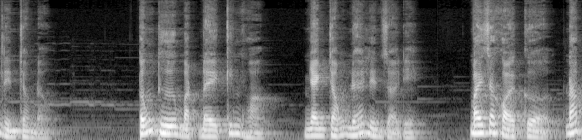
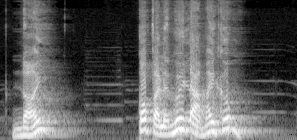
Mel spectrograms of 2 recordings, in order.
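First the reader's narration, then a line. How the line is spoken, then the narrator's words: Angry. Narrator (Vietnamese): Tống Thư giận dữ hết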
